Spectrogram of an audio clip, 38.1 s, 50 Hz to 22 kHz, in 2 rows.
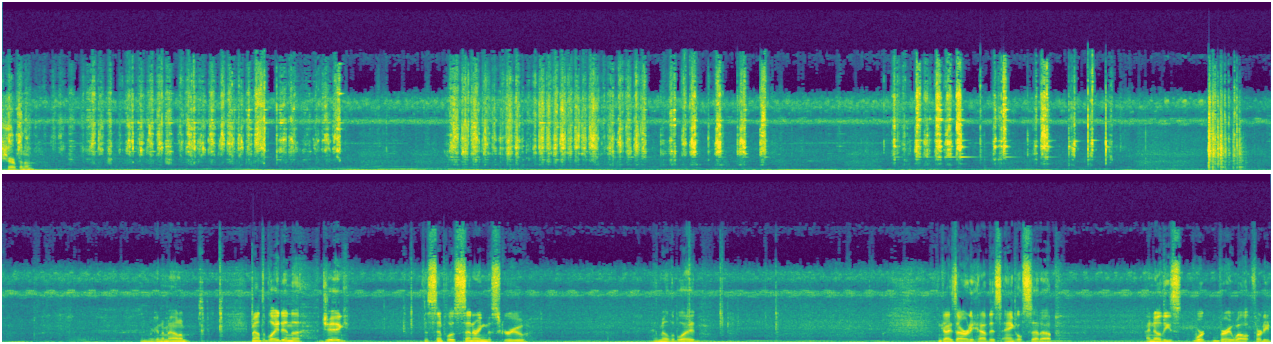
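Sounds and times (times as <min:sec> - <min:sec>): metal scraper scraping steel blade: 0:00.0 - 0:05.9, 0:06.6 - 0:11.6, 0:12.5 - 0:16.9
low hum: 0:00.0 - 0:33.2.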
